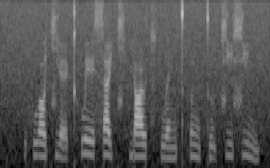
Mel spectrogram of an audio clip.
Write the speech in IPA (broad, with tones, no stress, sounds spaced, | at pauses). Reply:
f w ɔ˧˥ t͡ɕ j ɛ̰˨˩ kʰ w e˥˧ ɪ̯ s a˥˩ ɪ̯ t͡ɕʰ j ɑ˥ ʊ̯ t͡sʰ w ə˧˥ n t̪ʰ ʊ˥˩ ŋ t̪ ṵ˨˩ t͡ɕ i˥˧ ɕ i˥˩ ŋ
